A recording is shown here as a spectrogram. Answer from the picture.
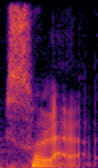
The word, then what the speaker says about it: Solara: Se llama Solara, Solara en pronunciación perfectamente inglesa.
